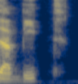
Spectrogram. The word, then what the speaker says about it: habitent: The H is silent, so you have a little liaison here. Ils habitent, habite, ils habitent à Paris.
